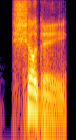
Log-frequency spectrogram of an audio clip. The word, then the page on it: shoddy: British English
